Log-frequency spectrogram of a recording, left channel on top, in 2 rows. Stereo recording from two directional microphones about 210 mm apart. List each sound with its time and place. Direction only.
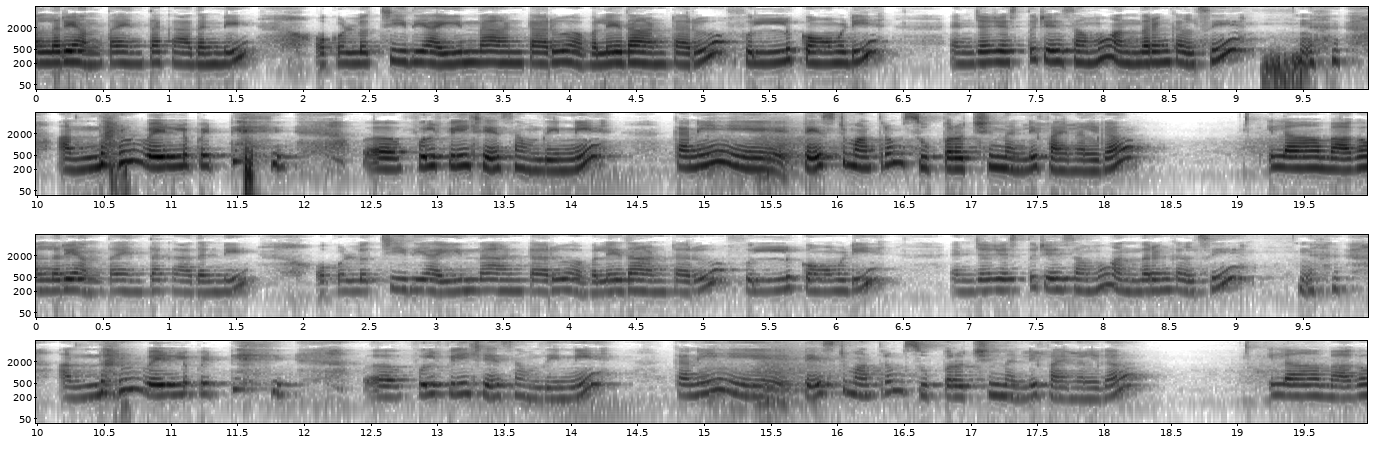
0.0 s a woman's voice: 30° left (ahead or behind)
19.2 s a woman's voice: 30° left (ahead or behind)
